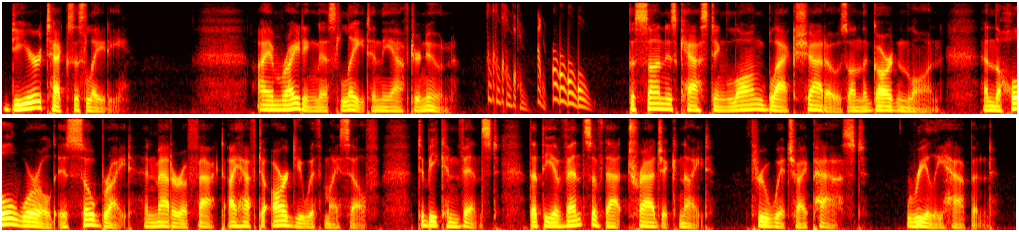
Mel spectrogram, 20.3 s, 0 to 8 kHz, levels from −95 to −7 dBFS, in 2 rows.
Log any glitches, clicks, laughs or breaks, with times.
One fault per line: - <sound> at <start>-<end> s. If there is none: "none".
- chirp at 4.9-6.0 s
